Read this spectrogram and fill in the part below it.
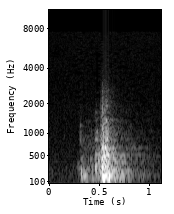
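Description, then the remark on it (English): A desk drawer in an office slides and bumps shut in one quick wooden movement, a short scrape rising into a dull thud, moderately loud with no voices around it. “Let's have a look in the desk drawers.”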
